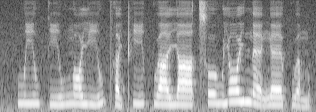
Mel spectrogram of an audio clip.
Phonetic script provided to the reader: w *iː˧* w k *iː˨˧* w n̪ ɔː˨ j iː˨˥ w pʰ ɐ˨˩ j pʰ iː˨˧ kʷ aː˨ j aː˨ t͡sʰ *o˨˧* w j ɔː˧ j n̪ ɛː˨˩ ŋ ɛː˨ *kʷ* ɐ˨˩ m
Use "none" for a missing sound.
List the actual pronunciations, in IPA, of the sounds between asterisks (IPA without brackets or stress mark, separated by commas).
iː˧, iː˨˧, o˨, kʷ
